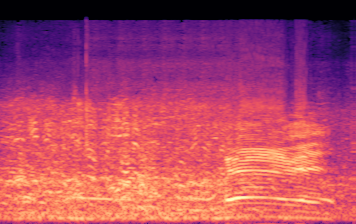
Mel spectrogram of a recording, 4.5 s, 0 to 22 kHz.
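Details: Sahiwal bull calves at a cattle market in Gazipur, Bangladesh, 27 October 2025. A drawn-out low moo swells and fades near the end, under steady men's voices and market chatter throughout.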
